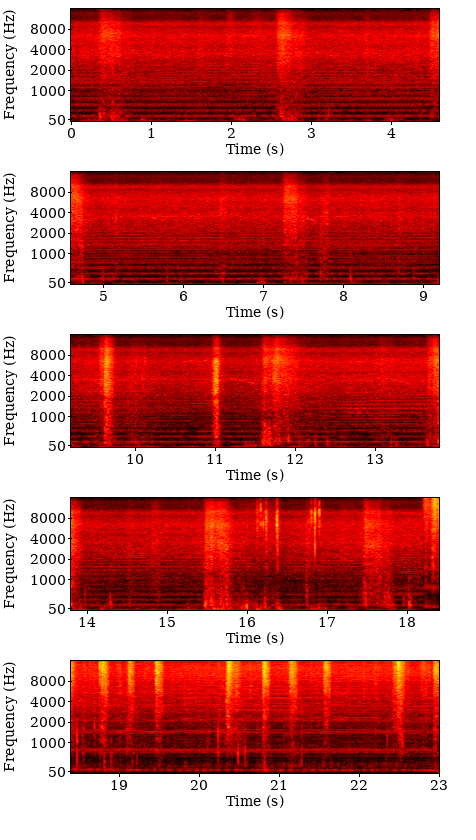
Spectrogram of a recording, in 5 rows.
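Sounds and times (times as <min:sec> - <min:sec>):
engine running with whine: 0:12.0 - 0:23.0.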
